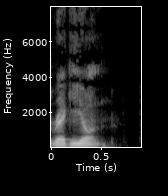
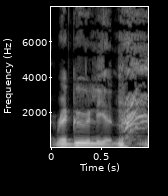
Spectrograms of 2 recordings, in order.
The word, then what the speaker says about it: Reguilón: Nacho, did you see how he pronounced Reguilón? – No. – Regulian.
